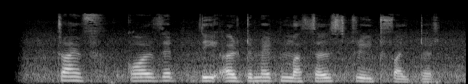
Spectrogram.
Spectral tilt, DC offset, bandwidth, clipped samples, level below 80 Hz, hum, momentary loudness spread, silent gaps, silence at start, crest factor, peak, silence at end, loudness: -6 dB/octave; under 0.1%; 11.5 kHz; under 0.1%; -50 dBFS; none; 10 LU; none; 0.25 s; 16 dB; -2 dBFS; 0 s; -18 LUFS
